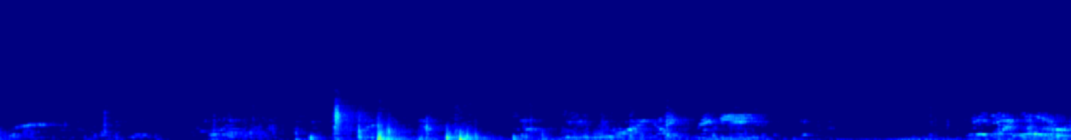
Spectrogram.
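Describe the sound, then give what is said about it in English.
Distant children's voices rise and fall in a busy schoolyard jumble of shouts and chatter, with a few dull thumps and knocks mixed in, as kids run around yelling at play. “Start in the schoolyard, like those kids down there, running around, yelling.”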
